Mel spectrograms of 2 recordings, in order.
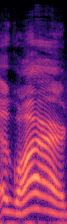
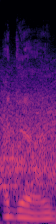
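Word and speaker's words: Aguirre: Aguire. Did I say your last name right? Agiri. Agiri.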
